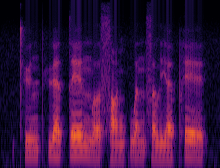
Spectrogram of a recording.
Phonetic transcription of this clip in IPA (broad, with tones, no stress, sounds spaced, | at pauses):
t̪ʰ y˧˥ n pʰ ɥ ɛ˥˩ t̪ e˥ ɪ̯ n̪ ɤ˧˥ s ɑ˨˩ ŋ k w ə˥ n s ɤ˨ l j ɛ˨˩ pʰ e˥˩ ɪ̯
